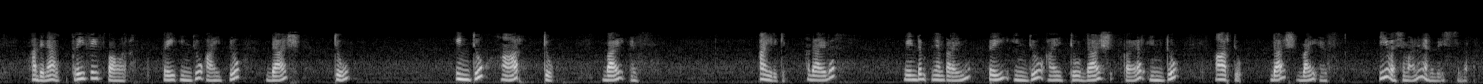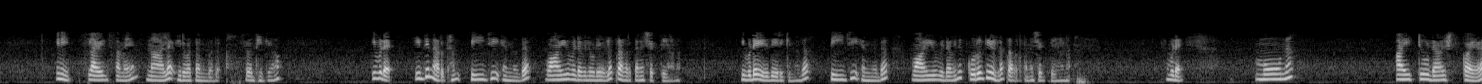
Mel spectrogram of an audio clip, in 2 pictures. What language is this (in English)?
Malayalam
